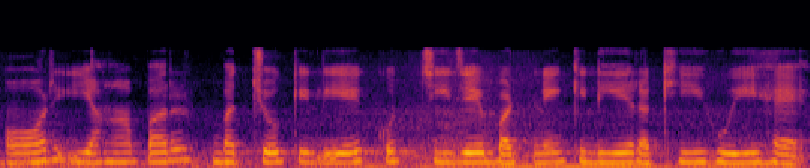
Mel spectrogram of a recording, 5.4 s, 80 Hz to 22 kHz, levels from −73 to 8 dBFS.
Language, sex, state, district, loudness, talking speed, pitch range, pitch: Hindi, female, Madhya Pradesh, Katni, -16 LUFS, 155 wpm, 185-195 Hz, 195 Hz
